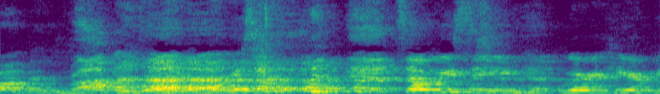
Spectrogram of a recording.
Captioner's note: laughing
